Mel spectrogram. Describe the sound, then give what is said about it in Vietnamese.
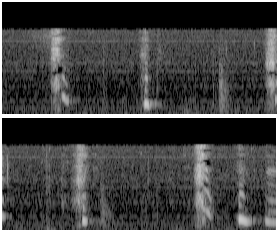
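A person sobs in repeated wailing, hiccuping bursts with gasps and quiet pauses between them, each cry short and breaking off abruptly. “Ủa, tiếng ai khóc đó?”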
